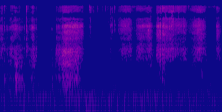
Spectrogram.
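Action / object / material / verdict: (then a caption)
scrape / printed paper book page / paper / none. A long, thin dried grass stem held in the hand is scratched back and forth across a white printed text page of an open cookbook. The result is a series of soft, hissy scraping strokes that swell and fade at an uneven pace, with the sound concentrated in the high frequencies and almost no low end.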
